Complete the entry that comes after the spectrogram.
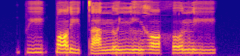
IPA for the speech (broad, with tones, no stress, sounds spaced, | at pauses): p iː˦ k͡p ɔ˦ ɾ i˨ t a˨˦ n ʊ˦ ɲ ĩ˦ ɣ ɔ˦ h o˦ n i˦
